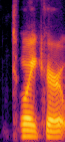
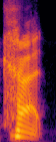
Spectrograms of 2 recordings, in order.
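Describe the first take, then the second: First: The name has an Americanized pronunciation. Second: The name has its original, non-American pronunciation. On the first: "we're American, we don't we don't say it like that" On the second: "technically it's like"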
